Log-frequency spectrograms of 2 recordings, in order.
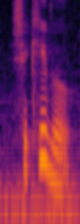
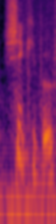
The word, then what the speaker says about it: Shikibu: Of love poems by Onoko Komachi and Izumi Shikibu. – Shikibu.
